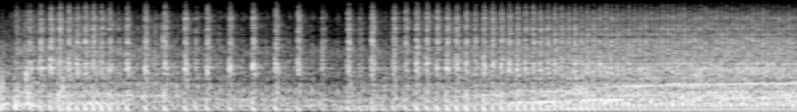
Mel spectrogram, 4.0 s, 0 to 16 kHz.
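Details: Stihl BR600 four-mix backpack leaf blower, on choke at start: fires raggedly then settles into a steady drone never reaching full revs, slightly bogging; suspected carburetor tune, clogged exhaust screen, crank seal air leak or valve clearance.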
